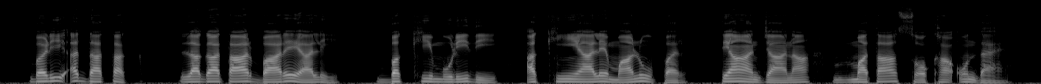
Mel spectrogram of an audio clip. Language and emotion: Dogri, neutral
